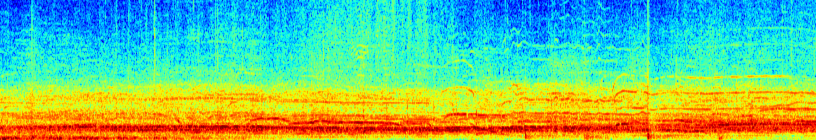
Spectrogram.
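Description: A large crowd of students cheering and shouting, many high voices whooping over one another, as the brass-backed music fades out in the first second.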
